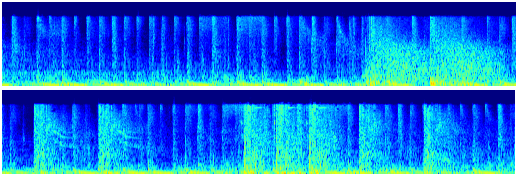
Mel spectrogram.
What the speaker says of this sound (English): They just keep shooting their friend, it's hilarious.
